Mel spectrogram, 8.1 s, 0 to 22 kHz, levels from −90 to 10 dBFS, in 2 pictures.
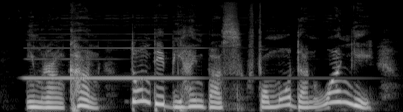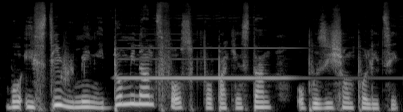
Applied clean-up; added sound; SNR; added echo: classical method log-MMSE.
